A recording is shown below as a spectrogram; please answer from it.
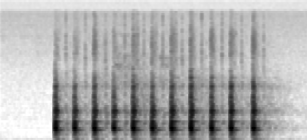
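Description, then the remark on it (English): A rapid series of about ten firm knocks on a wooden door, evenly spaced, with a brief hollow ring after the last one and no voices. “There was a knock on her door.”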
